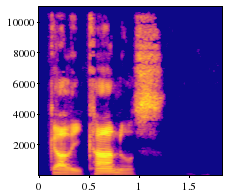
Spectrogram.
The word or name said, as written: Gallicanus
